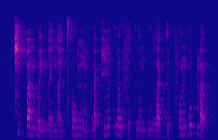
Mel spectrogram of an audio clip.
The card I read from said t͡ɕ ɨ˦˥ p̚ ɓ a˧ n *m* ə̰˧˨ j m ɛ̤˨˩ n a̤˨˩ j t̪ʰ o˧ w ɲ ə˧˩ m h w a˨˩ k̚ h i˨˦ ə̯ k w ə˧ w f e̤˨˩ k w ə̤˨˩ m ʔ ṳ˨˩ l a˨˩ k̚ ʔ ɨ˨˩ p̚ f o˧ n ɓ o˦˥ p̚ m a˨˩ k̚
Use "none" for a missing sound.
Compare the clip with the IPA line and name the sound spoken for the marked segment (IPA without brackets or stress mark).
ɓ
